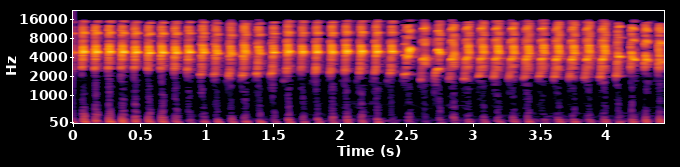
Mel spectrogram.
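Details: Long ngekek chatter of a lovebird used as a lure for rivals: rapid harsh high notes in a steady, pulsing rattle, the pitch wavering slightly midway.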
